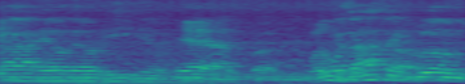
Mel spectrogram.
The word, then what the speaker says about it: Willem: It's Willem Dafoe. It's not William?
